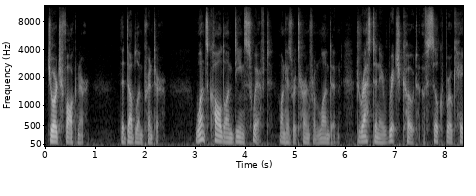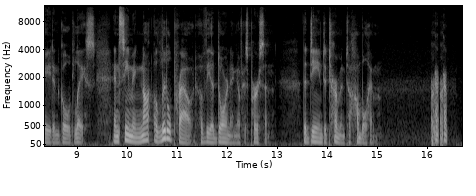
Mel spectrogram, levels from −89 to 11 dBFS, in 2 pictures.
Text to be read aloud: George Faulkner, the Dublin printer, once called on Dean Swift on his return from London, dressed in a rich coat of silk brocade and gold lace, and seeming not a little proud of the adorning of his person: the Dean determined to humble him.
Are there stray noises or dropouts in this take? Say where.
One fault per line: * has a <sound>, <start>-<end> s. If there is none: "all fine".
* has a laugh, 16.1-16.4 s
